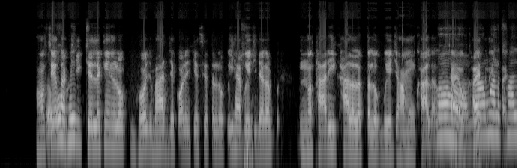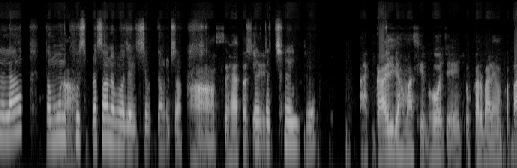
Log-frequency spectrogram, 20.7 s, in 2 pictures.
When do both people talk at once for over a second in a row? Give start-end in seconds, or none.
none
